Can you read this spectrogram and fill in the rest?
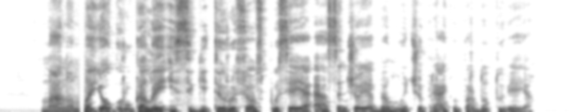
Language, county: Lithuanian, Kaunas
